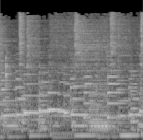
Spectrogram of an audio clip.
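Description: Jazz guitar and piano duo playing together: an archtop electric guitar and a grand piano in a steady, busy stream of notes over low bass notes.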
